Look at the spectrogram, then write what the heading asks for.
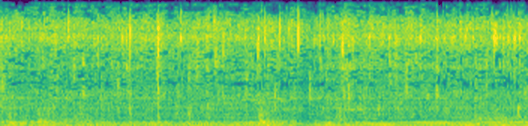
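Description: Cooking oil spatters and sizzles in a pan while spicy Korean noodles with egg are cooked, a steady close hiss broken by small crackling pops, with no talk over it.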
